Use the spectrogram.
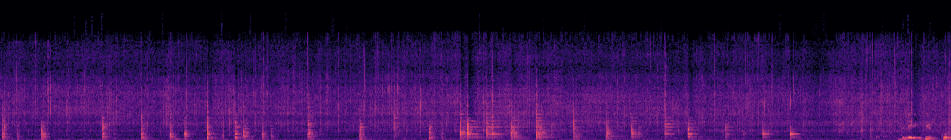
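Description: Sliced onions and green chillies sauté in hot coconut oil for an egg roast curry, a steady sizzle broken by frequent scraping stirs of a spatula in the pan, close and continuous, with no talk.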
